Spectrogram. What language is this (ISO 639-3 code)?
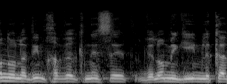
heb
